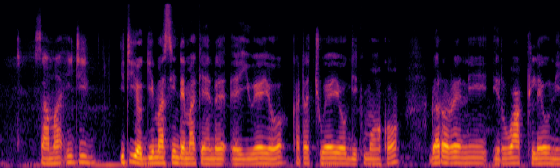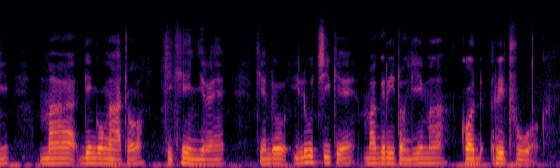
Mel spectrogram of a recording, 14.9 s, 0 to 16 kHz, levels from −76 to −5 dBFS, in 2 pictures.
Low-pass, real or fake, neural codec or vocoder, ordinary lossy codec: 14.4 kHz; fake; autoencoder, 48 kHz, 128 numbers a frame, DAC-VAE, trained on Japanese speech; AAC, 64 kbps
